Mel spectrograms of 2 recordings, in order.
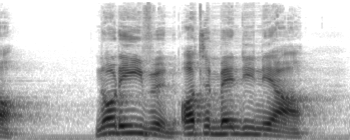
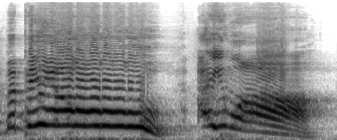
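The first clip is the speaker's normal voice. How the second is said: long, stretched, much higher and louder yell of the name; goal celebration yell; 10 dB louder, much slower than usual. Real, not acted. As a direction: scream the scorer's name, drawing it out. Goal celebration, yelling scorer's name.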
